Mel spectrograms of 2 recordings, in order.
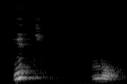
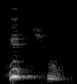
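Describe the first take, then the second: First: Said in the usual way. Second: "ritmo" split into rit-mo, high and loud; syllables punched. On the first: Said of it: "eu vou falar ritmo". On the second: Shown as a demonstration. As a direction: hit each beat of "ritmo" hard. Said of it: "ó, ritmo, eu vou falar ritmo". ("ritmo" em dois golpes de ar, alto)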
